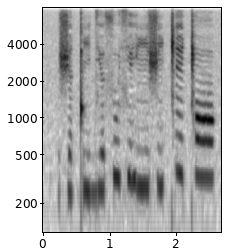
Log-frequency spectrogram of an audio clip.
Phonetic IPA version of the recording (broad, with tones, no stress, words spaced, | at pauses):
ʃə˨ǃi˨ dʲɵ˨ su˧sʲə˧jiː˨ʃi˨˦ ǁe˦ǁɔ˦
